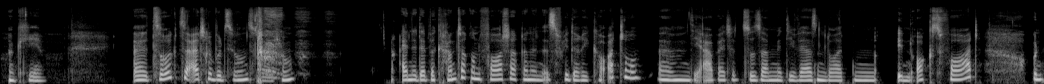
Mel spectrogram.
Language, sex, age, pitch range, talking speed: German, female, 20-39, 180-215 Hz, 115 wpm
